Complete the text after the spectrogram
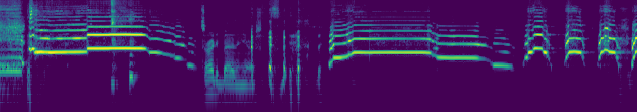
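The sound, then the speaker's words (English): A person imitates an elk bugle with their voice: long, high, whistling tones that rise and hold, broken by a low grunting croak, then a few shorter squealing bursts, loud, with brief talk mixed in. “That's the other thing you do. You make a bugle like...”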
